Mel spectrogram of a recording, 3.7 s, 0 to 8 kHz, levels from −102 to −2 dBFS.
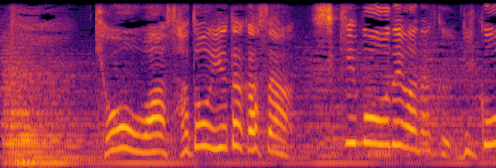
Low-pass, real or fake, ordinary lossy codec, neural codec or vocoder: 7.2 kHz; real; none; none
